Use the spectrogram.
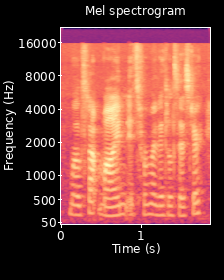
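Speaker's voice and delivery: ordinary delivery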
